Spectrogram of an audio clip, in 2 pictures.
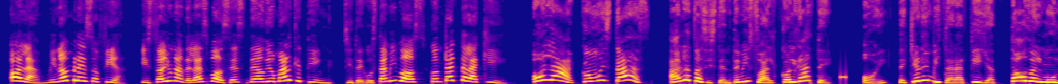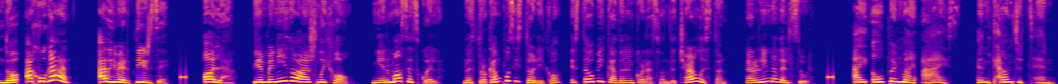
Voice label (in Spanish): locutora nina; infantiles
